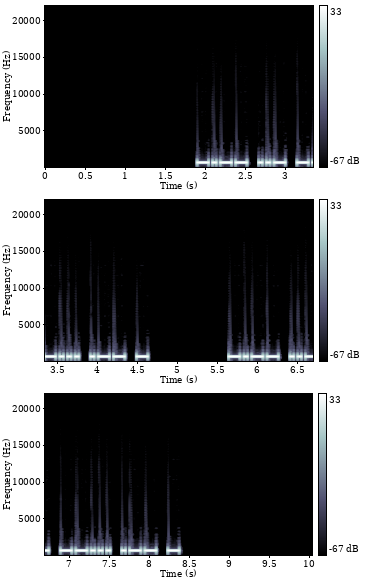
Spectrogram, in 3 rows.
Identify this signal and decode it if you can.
Morse code, heard as a keyed tone, about 25 wpm, 700 Hz. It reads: YU7WT YU7WT
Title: DXCC-100 Call Signs - 5 Characters - Repeated 2x - 25wpm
